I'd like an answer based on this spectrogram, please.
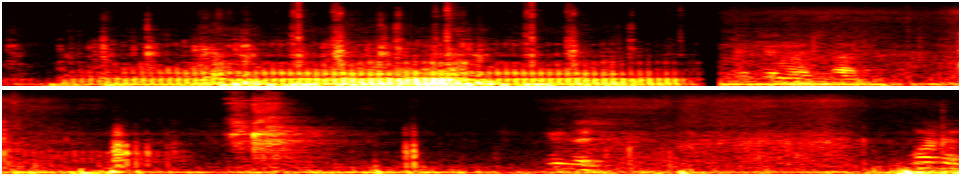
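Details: Captive female cheetah near her enclosure, approaching a male who has just left it and voicing displeasure at his intrusion on her territory; about three seconds of deep, rapidly pulsed purr-like rumbling, followed by a woman talking.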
